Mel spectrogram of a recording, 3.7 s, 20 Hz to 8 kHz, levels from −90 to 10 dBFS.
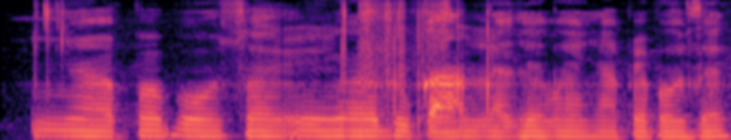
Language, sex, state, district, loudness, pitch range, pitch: Hindi, male, Chandigarh, Chandigarh, -20 LUFS, 115-120 Hz, 115 Hz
